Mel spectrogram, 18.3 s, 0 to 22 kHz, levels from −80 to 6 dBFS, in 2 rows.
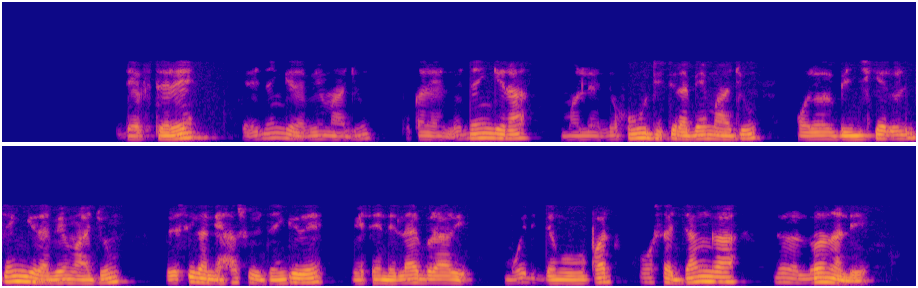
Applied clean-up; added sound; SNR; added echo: none; none; none; none.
